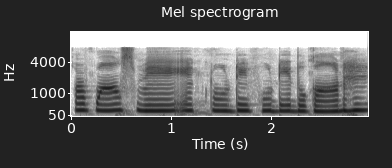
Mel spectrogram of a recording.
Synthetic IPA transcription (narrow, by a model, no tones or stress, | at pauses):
ɔːɾpãːsmẽeːkʈoːʈepʰoːʈed̪ʊkaːnɦɛː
